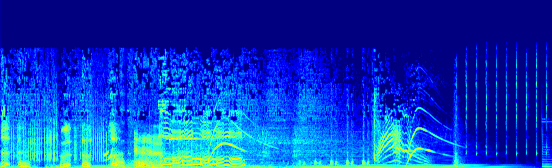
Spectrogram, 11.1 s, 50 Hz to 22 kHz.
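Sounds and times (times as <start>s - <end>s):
background music: 0.0s - 11.0s
cat yowling meow: 3.2s - 4.9s, 7.5s - 8.9s.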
